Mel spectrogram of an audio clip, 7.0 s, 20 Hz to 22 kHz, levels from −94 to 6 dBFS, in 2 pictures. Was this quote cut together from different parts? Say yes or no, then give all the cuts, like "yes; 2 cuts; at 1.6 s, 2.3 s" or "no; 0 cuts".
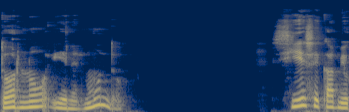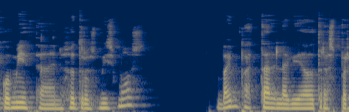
no; 0 cuts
